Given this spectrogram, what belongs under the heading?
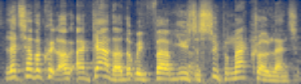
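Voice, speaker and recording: A man's voice: high voice, expressive, fast, heavy background noise. A man with a South London accent presenting a breakfast TV newspaper review, rambling and jokey. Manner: jokey, rambling, self-mocking.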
